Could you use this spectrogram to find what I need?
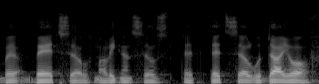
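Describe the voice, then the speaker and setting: Monotone, flat intonation marks this man's speech. His pitch is very deep and low, and he has a non-native accent. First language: not English. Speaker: physician and researcher. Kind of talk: lecture.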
